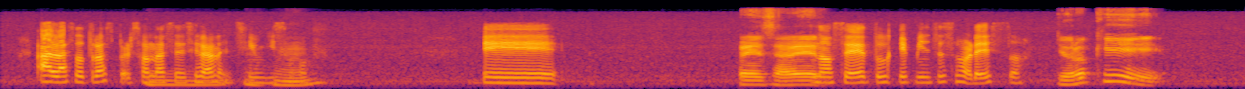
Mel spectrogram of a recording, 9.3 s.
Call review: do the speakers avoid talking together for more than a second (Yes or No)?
No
